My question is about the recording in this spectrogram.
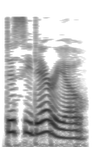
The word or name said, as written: desiderio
